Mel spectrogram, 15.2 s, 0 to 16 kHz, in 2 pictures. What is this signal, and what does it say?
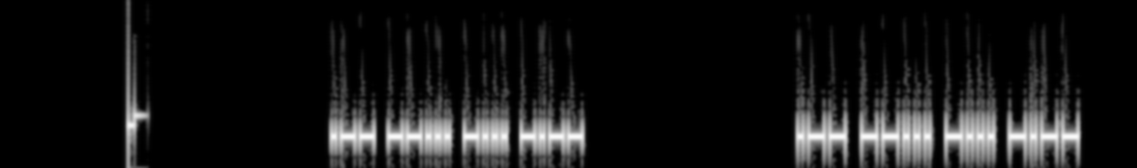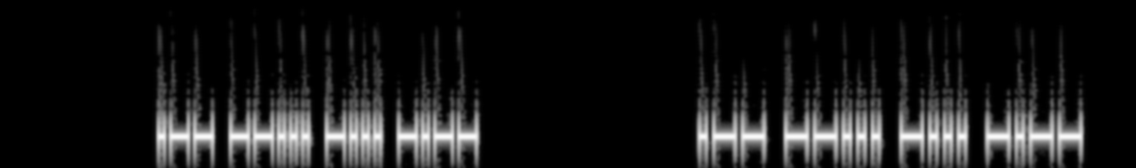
Morse code, heard as a keyed tone, about 31 wpm, 700 Hz. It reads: W7BY W7BY W7BY W7BY
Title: Speed Racing - USA 1x2 Call Signs 25wpm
